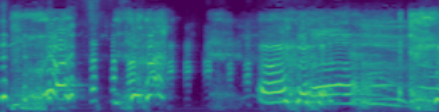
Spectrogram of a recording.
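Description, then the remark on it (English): Loud bursts of laughter from a couple of people break into rough, breathy coughing, with short gaps between the outbursts. “I can't laugh too much because then I'm going to start coughing.”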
